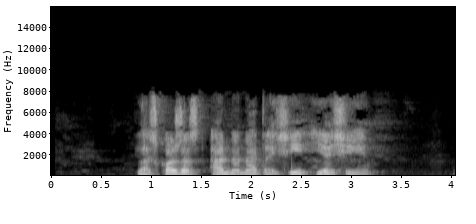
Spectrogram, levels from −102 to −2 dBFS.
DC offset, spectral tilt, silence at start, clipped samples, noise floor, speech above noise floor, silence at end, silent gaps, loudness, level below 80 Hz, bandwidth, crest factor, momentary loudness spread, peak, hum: under 0.1%; -4 dB/octave; 0.85 s; under 0.1%; -81 dBFS; 50 dB; 0.85 s; none; -31 LUFS; -64 dBFS; 8.2 kHz; 20 dB; 10 LU; -14 dBFS; none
